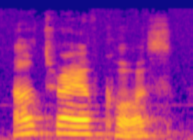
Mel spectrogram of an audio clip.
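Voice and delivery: put-on high, loud obliging storybook girl. A narrator's reading.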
